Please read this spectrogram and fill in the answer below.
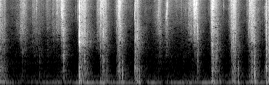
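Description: A deck of oracle cards being shuffled by hand: a string of short, sharp card snaps, a few a second, unevenly spaced.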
